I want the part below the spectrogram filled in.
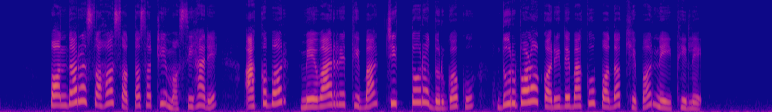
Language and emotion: Odia, neutral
